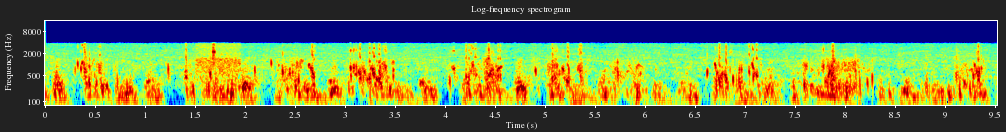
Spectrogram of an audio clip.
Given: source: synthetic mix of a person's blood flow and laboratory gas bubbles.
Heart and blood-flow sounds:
Doppler ultrasound of blood flow; precordium
0.00-0.05 s: bubbles
0.27-0.65 s: bubbles
0.67-0.90 s: bubbles
1.19-1.29 s: bubbles
1.36-1.96 s: bubbles
2.07-2.13 s: bubbles
2.23-2.75 s: bubbles
3.01-3.52 s: bubbles
4.02-4.16 s: bubbles
4.18-4.60 s: bubbles
4.87-4.96 s: bubbles
5.01-5.44 s: bubbles
5.65-6.01 s: bubbles
6.07-6.14 s: bubbles
6.58-7.20 s: bubbles
7.55-8.31 s: bubbles
8.43-8.48 s: bubbles
8.75-8.85 s: bubbles
9.00-9.42 s: bubbles
From the record:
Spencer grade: 3 (all of the cardiac periods contain showers or single bubble signals, but not dominating or overriding the cardiac motion signals); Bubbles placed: only in the low amplitude regions of the cardiac cycle

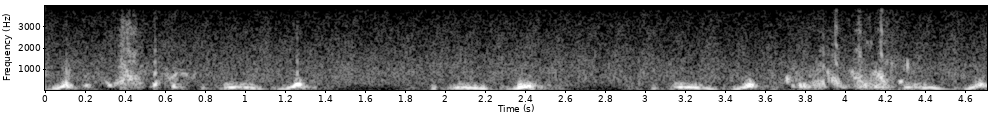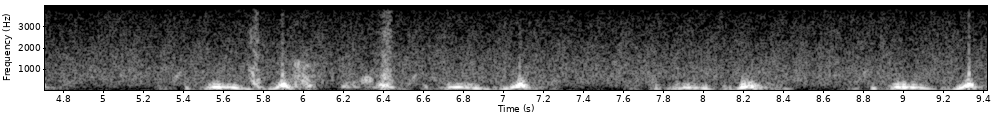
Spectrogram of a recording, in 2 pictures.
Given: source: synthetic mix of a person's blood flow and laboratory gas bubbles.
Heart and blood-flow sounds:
Doppler ultrasound of blood flow; precordium
0.00-0.04 s: bubbles
0.08-0.15 s: bubbles
0.19-0.24 s: bubbles
0.29-0.72 s: bubbles
3.68-4.36 s: bubbles
5.72-5.80 s: bubbles
5.86-6.07 s: bubbles
6.17-6.48 s: bubbles
From the record:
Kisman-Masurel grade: 222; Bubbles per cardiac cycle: several, 3 to 8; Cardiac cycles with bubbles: 10 to 50%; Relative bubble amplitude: moderate (0.250 to 0.450); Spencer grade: 2 (many but less than half of the cardiac periods contain bubble signals, singularly or in groups); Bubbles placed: anywhere in the cardiac cycle

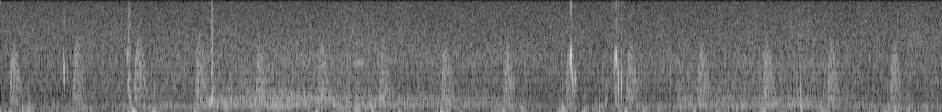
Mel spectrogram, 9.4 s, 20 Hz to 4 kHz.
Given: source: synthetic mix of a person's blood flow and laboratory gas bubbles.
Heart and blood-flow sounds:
Doppler ultrasound of blood flow; subclavian vein
0.60-0.67 s: bubbles
1.25-1.33 s: bubbles
2.08-2.17 s: bubbles
5.66-5.79 s: bubbles
6.04-6.25 s: bubbles
From the record:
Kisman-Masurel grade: 123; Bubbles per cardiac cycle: 1 to 2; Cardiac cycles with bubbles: 10 to 50%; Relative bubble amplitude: loud (0.450 to 0.775); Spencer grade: 2 (many but less than half of the cardiac periods contain bubble signals, singularly or in groups); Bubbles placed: anywhere in the cardiac cycle

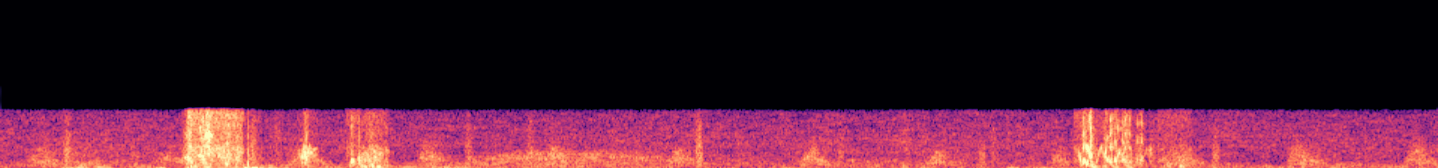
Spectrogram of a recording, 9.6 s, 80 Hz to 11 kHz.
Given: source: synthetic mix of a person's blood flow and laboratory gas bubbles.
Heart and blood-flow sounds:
Doppler ultrasound of blood flow; subclavian vein
1.19-1.70 s: bubbles
1.98-2.12 s: bubbles
2.31-2.60 s: bubbles
7.16-7.68 s: bubbles
7.71-7.95 s: bubbles
From the record:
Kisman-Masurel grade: 222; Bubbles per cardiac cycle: several, 3 to 8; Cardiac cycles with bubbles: 10 to 50%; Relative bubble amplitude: moderate (0.250 to 0.450); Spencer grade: 2 (many but less than half of the cardiac periods contain bubble signals, singularly or in groups); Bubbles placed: anywhere in the cardiac cycle

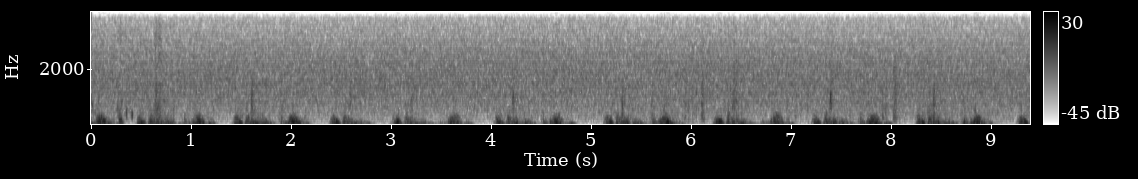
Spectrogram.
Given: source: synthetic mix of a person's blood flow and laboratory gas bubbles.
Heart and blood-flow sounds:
Doppler ultrasound of blood flow; precordium
0.00-0.08 s: bubbles
0.23-0.45 s: bubbles
0.56-0.85 s: bubbles
From the record:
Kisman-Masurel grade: 212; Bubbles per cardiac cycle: several, 3 to 8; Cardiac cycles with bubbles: 1 to 10%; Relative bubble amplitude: moderate (0.250 to 0.450); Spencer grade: 1 (occasional bubble signal discernible with the cardiac motion signal, with majority of cardiac periods free of bubbles); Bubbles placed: anywhere in the cardiac cycle

